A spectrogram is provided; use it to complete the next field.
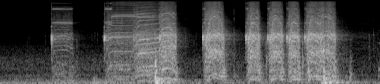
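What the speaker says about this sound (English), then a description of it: "And we're gonna drill this back in." A power drill drives a fastener into an aftermarket protection part on a BMW M2 G87, whirring in several short, loud, close bursts separated by brief pauses.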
